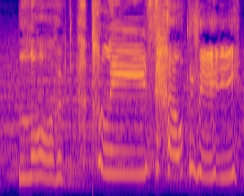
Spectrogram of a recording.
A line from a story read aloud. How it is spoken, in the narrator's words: begged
